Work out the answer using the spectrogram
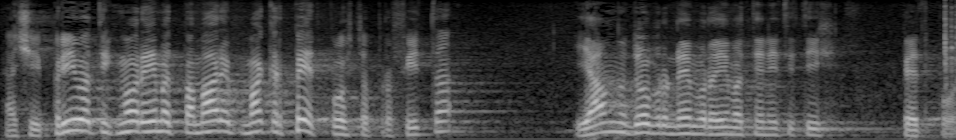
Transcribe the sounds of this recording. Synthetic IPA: znat͡ʃipɾiʋat̪nikmoːɾaimat̪pamaɾemakaɾpeːt̪po̞st̪opɾofit̪a | jaːʋnod̪o̞bɾonemoɾaimat̪ninit̪it̪ix | peːt̪po̰

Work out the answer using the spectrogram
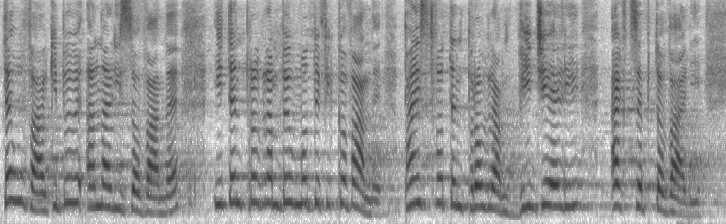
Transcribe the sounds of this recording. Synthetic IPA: t̪ɛuvaɡʲibɘwɘʔanalʲizɔvanɛit̪ɛnpɾɔɡɾambɘwmɔd̪ɘfʲikɔvanɘ | paj̃st̪fɔt̪ɛnpɾɔɡɾamvʲid͡ʑelʲi | akt̪sɛpt̪ɔvalʲi

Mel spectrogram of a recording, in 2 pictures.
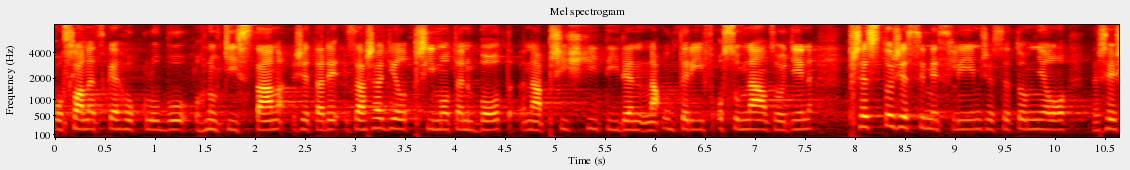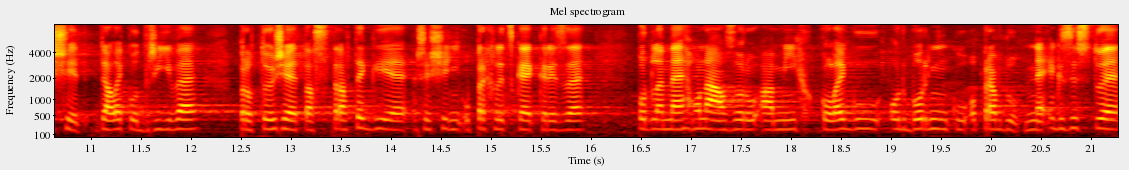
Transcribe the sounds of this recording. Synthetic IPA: po̞slanɛt͡skɛːɦo̞klubuɦnuciːst̪anʒɛt̪adɪzar̝aɟɪlpr̝̥iːmo̞t̪ɛnbo̞t̪napr̝̥iːʃciːt̪iːdɛnːaʔuːt̪ɛɾiːfʔo̞sumnaːt͡sd̪ɦo̞ɟɪn | pr̝̥ɛst̪oʒɛsɪmɪsliːmʒɛsɛt̪o̞mɲɛlo̞r̝ɛʃɪt̪dalɛko̞d̪r̝iːvɛpɾo̞t̪o̞ʒɛt̪ast̪ɾʔat̪ɛɡɪjɛr̝ɛʃɛɲiːʔupr̩xlɪt͡skɛːkɾɪzɛ | po̞dlɛmɛːɦo̞naːzo̞ɾuʔamiːxko̞lɛɡuːʔodbo̞ɾɲiːkuːʔo̞pɾavdunɛʔɛɡzɪst̪ujɛ

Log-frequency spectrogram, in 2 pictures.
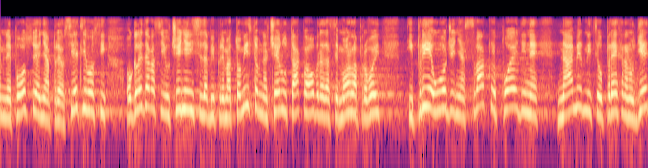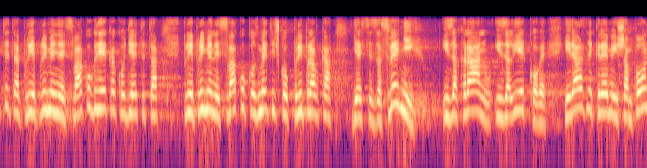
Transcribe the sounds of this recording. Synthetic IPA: emnepo̞st̪o̞jaɲapɾe̞osʋje̞t̪ʎʲiʋo̞st̪i | o̞ɡle̞d̪aʋaseiut͡ʃiɲe̞nit̪sed̪abipɾe̞mat̪o̞mist̪o̞mnat͡ʃe̞ːlut̪akʋao̞bɾad̪ase̞mo̞ːɾalapɾo̞ʋo̞d̪it̪ | ipɾije̞uʋo̞d͡ʑe̞ɲasʋake̞po̞je̞d̪ine̞naːmjeɾnit̪se̞upɾe̞xɾanud̪je̞t̪e̞t̪apɾije̞pɾimje̞ne̞sʋako̞ɡɾje̞kako̞d̪je̞t̪et̪a | pɾije̞pɾimjene̞sʋako̞ɡ̚ko̞zme̞t̪it͡ʃko̞ɡ̚pɾipɾaʋka | jest̪e̞zasʋe̞ɲiːx | izaxɾaːnuʔizalje̞ːko̞ʋe̞iɾaːzne̞kɾe̞ːme̞iʃampo̞ːn

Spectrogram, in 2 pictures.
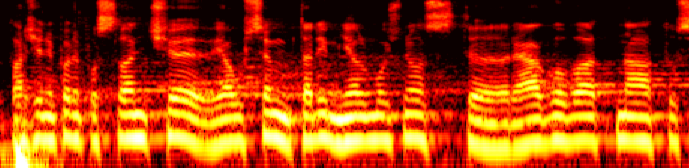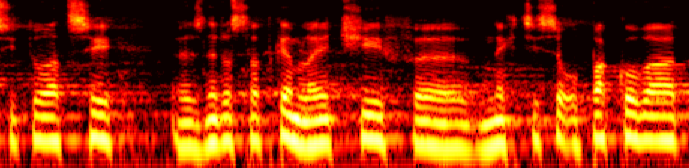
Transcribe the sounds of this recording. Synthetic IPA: vaːʒɛnipanɛpo̞slant͡ʃɛjaːuʃsɛmt̪adɪmɲɛlmo̞ʒno̞st̪ɾɛaɡo̞vat̪nat̪usɪt̪uat͡sɪ | znɛdo̞st̪at̪kɛmlɛːt͡ʃɪfnɛxt͡sɪsɛo̞pako̞vat̪

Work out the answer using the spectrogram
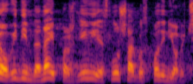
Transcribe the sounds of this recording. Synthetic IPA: oʋid̪iːmd̪anajpaʒʎiʋije̞slˠuʃaɡo̞spo̞d̪injo̰ʋit͡ʃ

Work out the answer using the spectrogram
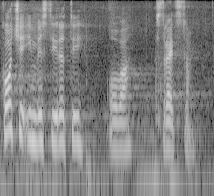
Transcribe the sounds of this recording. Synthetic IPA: kot͡ɕeʔinʋest̪iːɾat̪i | oʋasɾet̪st̪ʋa

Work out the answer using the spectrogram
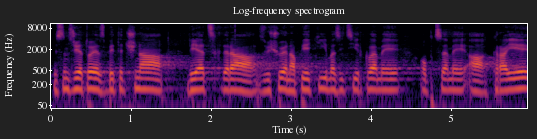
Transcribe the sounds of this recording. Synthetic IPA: mɪslɪms̬ɪʒɛt̪o̞jɛzbɪt̪ɛt͡ʃnaː | vjɛt͡skt̪ɛɾaːzvɪʃujɛnapjɛciːmɛzɪt͡siːɾkvɛmɪ | ʔopt͡sɛmɪʔakɾajɪ

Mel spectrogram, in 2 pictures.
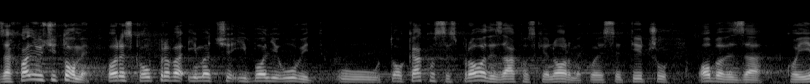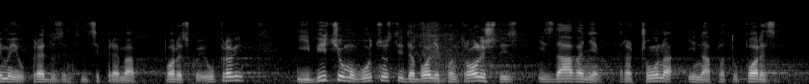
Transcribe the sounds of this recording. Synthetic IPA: zaxʋaʎujut͡ɕit̪o̞me̞̰po̞ɾeskaupɾaʋaʔimat͡ɕe̞ʔibo̞ʎiuːʋid̪ | ut̪o̞kako̞se̞spɾo̞ʋo̞d̪ezaːko̞nske̞no̞ɾme̞ko̞je̞se̞t̪iːt͡ʂu | o̞baʋe̞zako̞jeimajupɾe̞d̪uzet̪nit̪sipɾe̞ma | po̞ɾe̞sko̞̰juːpɾaʋi | ibitt͡ɕeumo̞ɡuːt͡ɕno̞st̪id̪abo̞ʎe̞ko̞nt̪ɾo̞liʃi | izd̪aːʋaɲe̞ɾat͡ʃuːnainaplˠat̪upo̞ɾe̞za

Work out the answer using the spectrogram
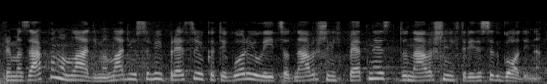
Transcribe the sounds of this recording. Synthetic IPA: pɾe̞mazaːko̞nuomlˠaːd̪imamlˠaːd̪iusr̩biipɾet̪st̪aʎjukat̪eɡo̞ɾijuliːt̪sao̞d̪naʋr̩ʃenixpet̪neːst̪d̪onaʋr̩ʃenixt̪ɾiːd̪eset̪ɡo̞d̪ḭna̰

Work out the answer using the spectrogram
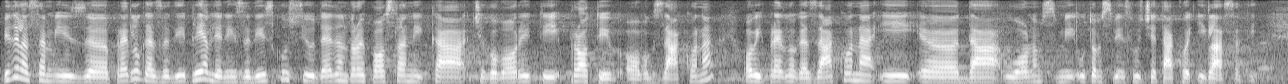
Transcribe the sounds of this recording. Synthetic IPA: ʋid̪jelˠasamizpɾeːd̪lo̞ɡazad̪ipɾijaʋʎe̞nixzad̪iskusijud̪aje̞d̪anbɾo̞ːjpo̞slˠanikat͡ɕeɡo̞ʋo̞ɾit̪ipɾo̞t̪iʋo̞̰ʋo̞ɡza̰ːko̞na | o̞ʋixpɾeːd̪lo̞ɡazaːko̞naʔid̪auonomsmiut̪o̞msmiːslut͡ɕet̪ako̞ʔiɡlˠasat̪ḭ

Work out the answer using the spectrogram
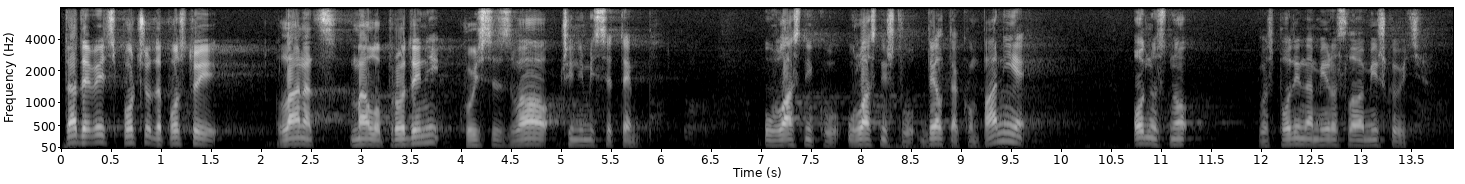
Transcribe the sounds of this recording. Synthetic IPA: t̪ad̪ajeʋe̞t͡ɕpo̞t͡ʂe̞od̪apo̞st̪o̞i | lˠanat̪smalˠo̞pɾo̞d̪enikʰo̞jise̞zʋao̞t͡ʃinimise̞t̪e̞mpo̥ | uʋlasnikuuʋlˠaːsniʃt̪ʋud̪e̞lˠt̪ako̞mpanije̞ | o̞d̪no̞sno̞ | ɡo̞spo̞d̪inamiɾo̞slˠaʋamiʃko̞ʋit͡ɕḁ

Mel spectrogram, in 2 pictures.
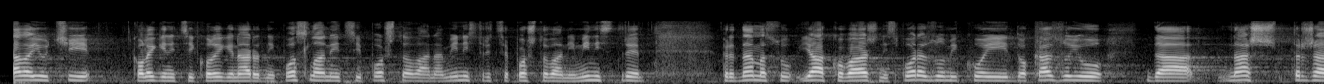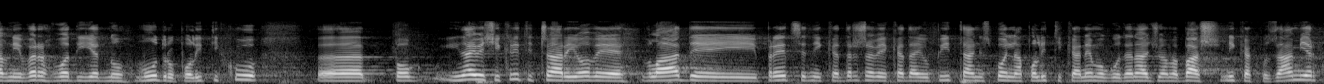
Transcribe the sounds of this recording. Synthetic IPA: aːʋajuːt͡ɕi | ko̞le̞ːɡinit̪seiko̞le̞ːɡenaːɾo̞d̪nipo̞slˠanit̪sipo̞ʃt̪o̞ʋaːnaminist̪ɾit̪sepo̞ʃt̪o̞ʋaːniminist̪ɾe̞ | pɾe̞d̪namasujaːko̞ʋaːʒnispo̞ɾazumikʰo̞jid̪o̞kazujuː | d̪anaʃd̪̥r̩ʒaːʋniːʋr̩xʋo̞d̪iːje̞d̪numuːd̪ɾupo̞lit̪ikʰu | po | inajʋe̞t͡ɕikɾit̪it͡ʂaːɾio̞ʋe̞ːʋlˠaːd̪eipɾe̞ːt̪sʲje̞d̪niːkad̪r̩ʒaʋe̞ːkad̪aːjeupiːt̪aɲuspo̞ʎnapo̞lit̪ikane̞mo̞ɡud̪anaːd͡ʑuamabaʃnikakʋuzaːmje̞ɾk

